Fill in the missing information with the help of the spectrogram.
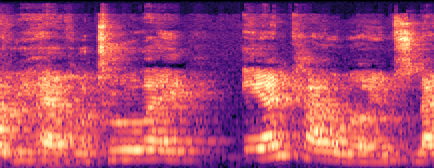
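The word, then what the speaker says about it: Lotulelei: Latulele.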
